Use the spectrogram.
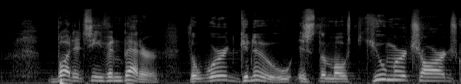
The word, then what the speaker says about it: GNU: still is goodw so please pronounce the name with a hard G pronounce it gnu there's another erroneous pronunciation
